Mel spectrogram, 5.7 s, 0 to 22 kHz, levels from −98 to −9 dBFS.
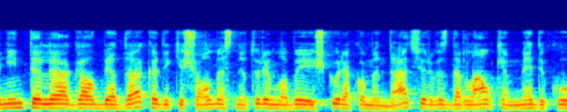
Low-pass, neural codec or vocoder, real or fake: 7.2 kHz; none; real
